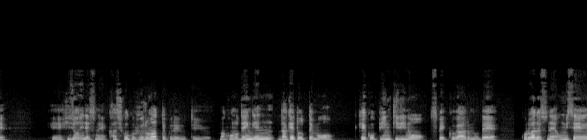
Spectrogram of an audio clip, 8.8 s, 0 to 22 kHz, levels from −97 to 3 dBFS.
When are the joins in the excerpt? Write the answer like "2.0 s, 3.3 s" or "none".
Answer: 3.2 s, 6.4 s, 7.7 s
